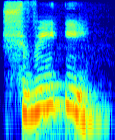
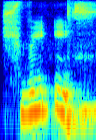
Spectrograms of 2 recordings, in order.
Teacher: That internal I is inserted in there, so it's not Shiv, but Shvi.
